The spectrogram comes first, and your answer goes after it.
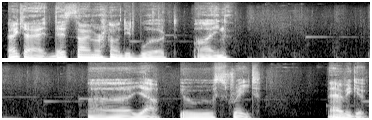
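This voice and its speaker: A man with a mellow, relaxed voice gives casual game commentary. He chats wryly with viewers on a dry, close mic, with faint music behind him. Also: on the low side, slow, pauses often, no echo. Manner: informal, swearing, wry. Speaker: game livestreamer. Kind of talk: casual live gaming commentary, chatting with viewers.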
